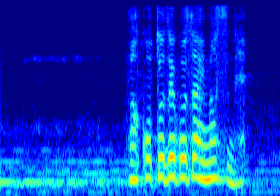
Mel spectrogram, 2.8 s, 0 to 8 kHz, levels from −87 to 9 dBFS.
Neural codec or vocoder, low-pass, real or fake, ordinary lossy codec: codec, 24 kHz, 6 kbps, HILCodec; 7.2 kHz; fake; AAC, 48 kbps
